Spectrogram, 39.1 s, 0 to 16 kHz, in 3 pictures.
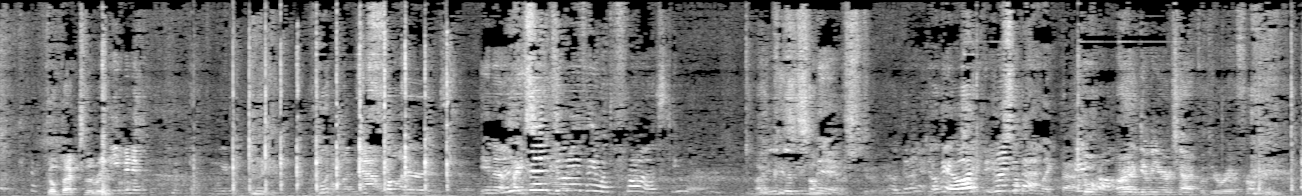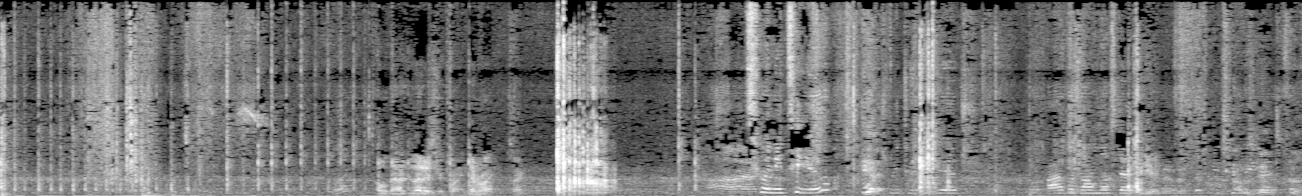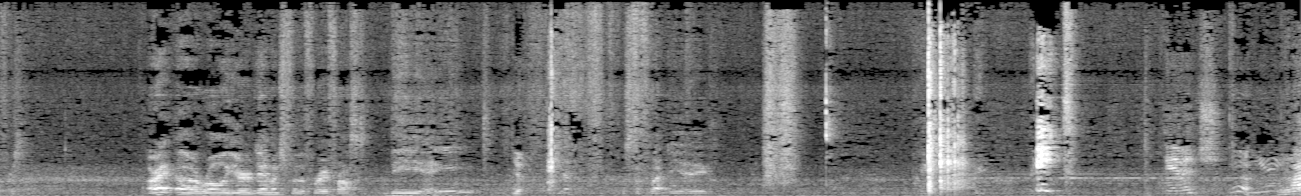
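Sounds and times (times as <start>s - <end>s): die clattering on table: 35.3s - 35.8s.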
